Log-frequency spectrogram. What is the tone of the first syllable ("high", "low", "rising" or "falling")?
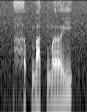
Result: low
